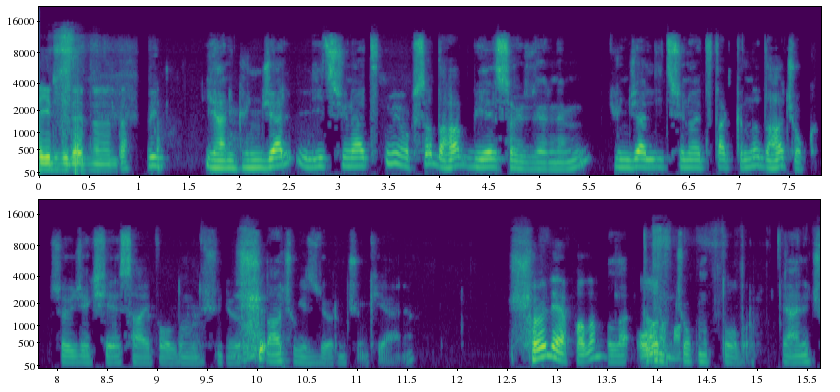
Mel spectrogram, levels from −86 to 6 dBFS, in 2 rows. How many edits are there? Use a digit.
2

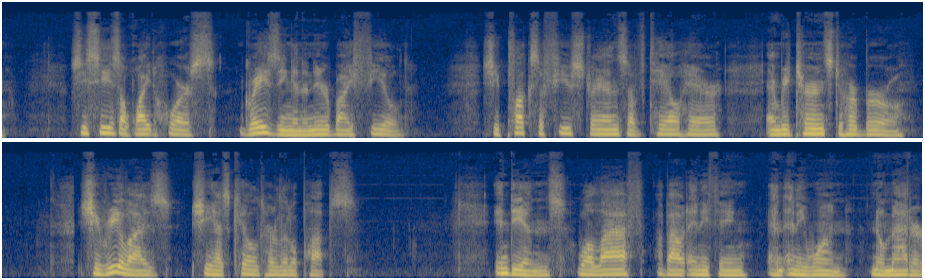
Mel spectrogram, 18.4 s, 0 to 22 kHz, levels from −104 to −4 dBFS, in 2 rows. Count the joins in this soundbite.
1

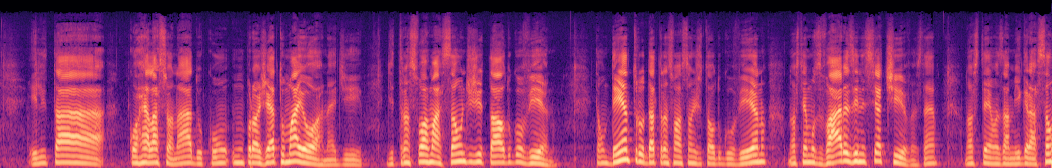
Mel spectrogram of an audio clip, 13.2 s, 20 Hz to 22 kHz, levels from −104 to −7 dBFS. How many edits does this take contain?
0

